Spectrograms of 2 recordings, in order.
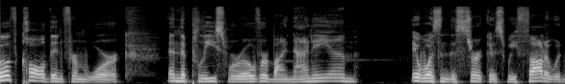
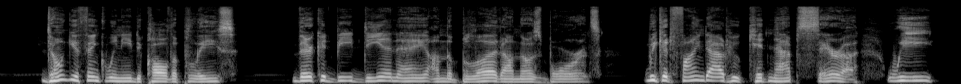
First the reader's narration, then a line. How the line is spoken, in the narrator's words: I sighed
